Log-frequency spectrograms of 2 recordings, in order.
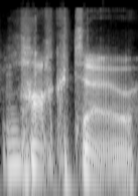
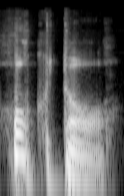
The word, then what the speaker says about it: Hokuto: It's not Hokuto. It's Hokuto.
